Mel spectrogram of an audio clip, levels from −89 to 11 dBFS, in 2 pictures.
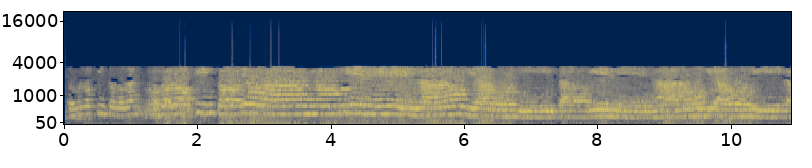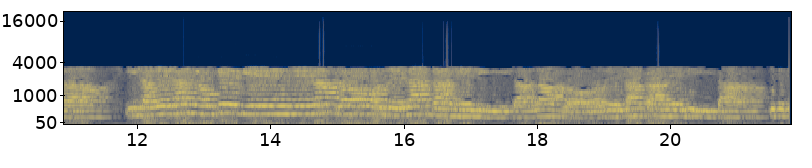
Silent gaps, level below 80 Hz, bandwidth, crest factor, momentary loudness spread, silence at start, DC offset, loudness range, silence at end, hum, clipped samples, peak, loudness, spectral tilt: none; -38 dBFS; 3.6 kHz; 10 dB; 7 LU; 0 s; under 0.1%; 3 LU; 0 s; none; under 0.1%; 0 dBFS; -11 LUFS; -7 dB/octave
